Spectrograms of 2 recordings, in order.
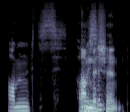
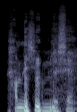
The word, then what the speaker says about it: Omniscient: Omniscient. Omniscient.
